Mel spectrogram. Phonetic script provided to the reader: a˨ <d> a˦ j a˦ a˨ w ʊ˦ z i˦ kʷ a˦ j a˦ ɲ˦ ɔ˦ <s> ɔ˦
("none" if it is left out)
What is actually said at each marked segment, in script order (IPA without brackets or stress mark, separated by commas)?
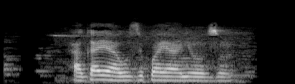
ɡ, z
